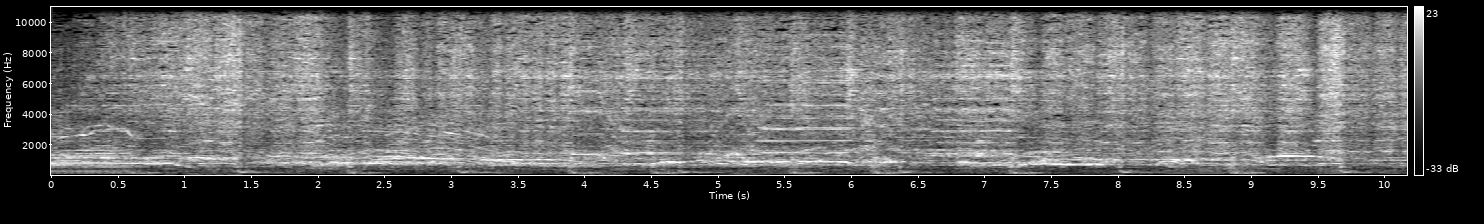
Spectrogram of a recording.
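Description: Dubstep played loud over a club sound system, with a bass note repeating a little faster than once a second, and a crowd cheering along.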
